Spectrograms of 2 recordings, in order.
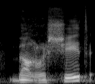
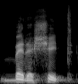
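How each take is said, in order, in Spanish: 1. Se dice con sonidos más duros, parecidos al hebreo. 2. Se dice con sonidos más sencillos, parecidos al español. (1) "si usted no puede pronunciar Bereshit" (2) "entonces diga Bereshit"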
